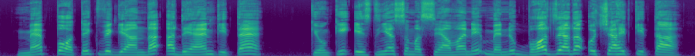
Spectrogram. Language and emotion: Punjabi, happy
